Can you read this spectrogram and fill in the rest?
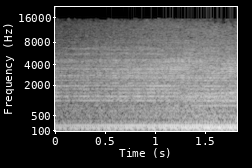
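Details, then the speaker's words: Ford Crown Victoria V8 after intake manifold replacement, which followed years of O2 sensor, catalyst and misfire codes: steady, even low rumble with a smooth firing rhythm, no misfire or stutter at startup. "Yo, running like a top. No misfire, no nothing."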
